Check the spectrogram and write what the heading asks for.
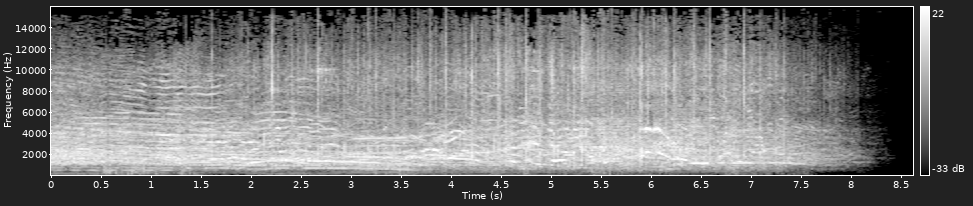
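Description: A crowd of children cheering and shouting over the held closing chord of a Christmas song, everything fading out near the end.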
